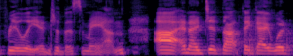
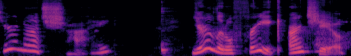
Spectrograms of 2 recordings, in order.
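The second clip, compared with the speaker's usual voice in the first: sultry murmur; 4 semitones higher, 9 dB quieter than usual. Retold or imitated. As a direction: lean in and purr it to her softly. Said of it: "he's like".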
